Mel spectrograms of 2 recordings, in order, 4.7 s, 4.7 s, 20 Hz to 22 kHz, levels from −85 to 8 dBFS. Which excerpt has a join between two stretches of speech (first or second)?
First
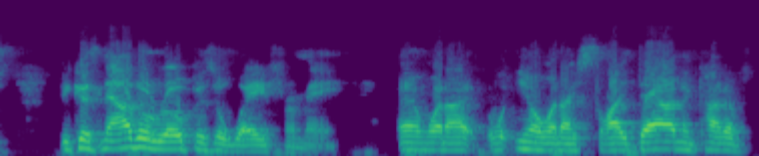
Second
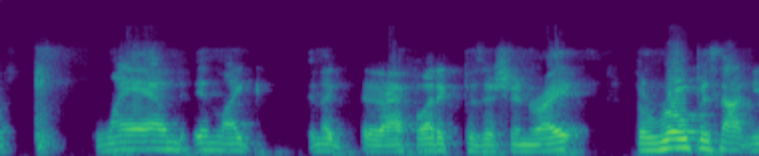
first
